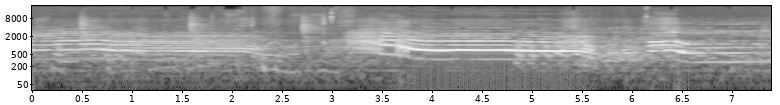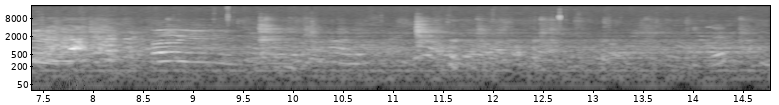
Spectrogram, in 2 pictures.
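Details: Snow leopard named Yamato, captive at Asahiyama Zoo, recorded 6 December 2011, gives a series of drawn-out, tonal wailing calls. The longest and loudest, sustained and slightly falling, comes near the middle. Quieter call fragments follow over a low background hum.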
